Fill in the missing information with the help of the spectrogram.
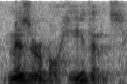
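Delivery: ordinary delivery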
